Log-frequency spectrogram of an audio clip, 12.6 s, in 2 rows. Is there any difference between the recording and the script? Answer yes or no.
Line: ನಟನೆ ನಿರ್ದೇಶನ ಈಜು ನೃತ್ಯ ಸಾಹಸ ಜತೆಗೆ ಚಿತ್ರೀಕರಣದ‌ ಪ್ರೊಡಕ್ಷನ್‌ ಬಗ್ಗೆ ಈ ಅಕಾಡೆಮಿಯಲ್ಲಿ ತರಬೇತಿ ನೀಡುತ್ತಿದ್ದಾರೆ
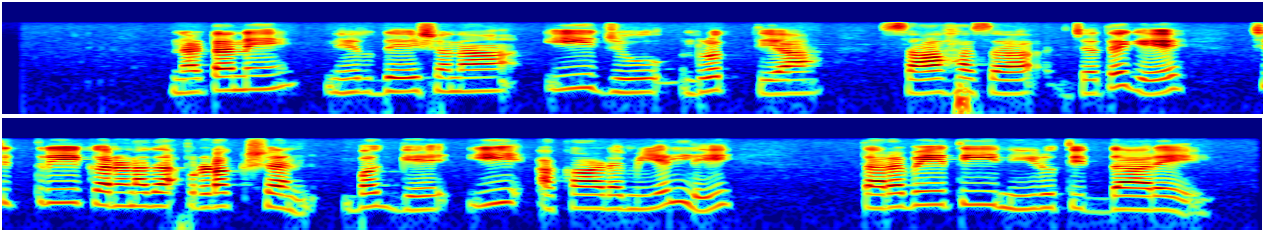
no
